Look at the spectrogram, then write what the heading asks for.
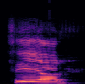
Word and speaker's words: car: CAR is not car. Last R is always unless or at the beginning or there are two R's, R is not pronounced in any English word most of the times.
